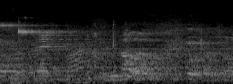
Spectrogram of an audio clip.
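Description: Badminton hall sounds: a few sharp racket-on-shuttlecock hits and short high squeaks of shoes on the wooden court floor, with voices from around the hall.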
